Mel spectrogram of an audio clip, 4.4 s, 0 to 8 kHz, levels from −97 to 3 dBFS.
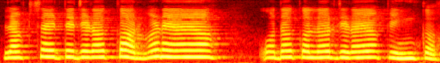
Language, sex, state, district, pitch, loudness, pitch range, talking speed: Punjabi, female, Punjab, Kapurthala, 290 Hz, -14 LUFS, 275-300 Hz, 150 wpm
